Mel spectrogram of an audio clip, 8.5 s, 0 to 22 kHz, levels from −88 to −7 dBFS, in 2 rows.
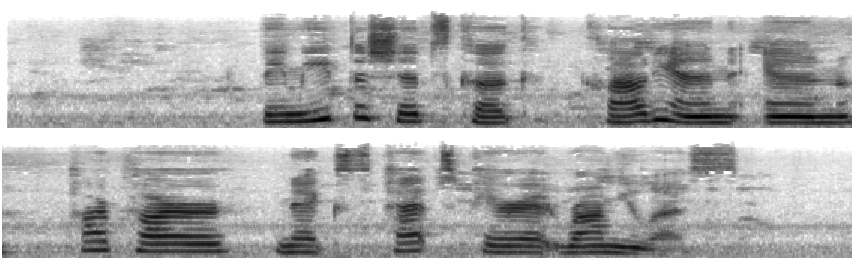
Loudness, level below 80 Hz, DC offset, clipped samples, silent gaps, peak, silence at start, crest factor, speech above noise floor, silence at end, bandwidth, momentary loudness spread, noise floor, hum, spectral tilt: -16 LUFS; -52 dBFS; under 0.1%; under 0.1%; none; -2 dBFS; 1.3 s; 16 dB; 32 dB; 0.6 s; 14.5 kHz; 11 LU; -48 dBFS; none; -3 dB/octave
